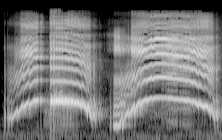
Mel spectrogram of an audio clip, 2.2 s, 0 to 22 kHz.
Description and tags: The baby phase of a growing monster
Recorded using NGT-2 directly by laptop microphone in. Pitch shifted using Audacity.
voice, monster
